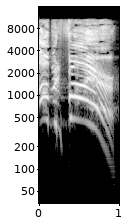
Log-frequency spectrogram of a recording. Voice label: order attack infantry, US

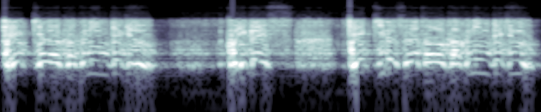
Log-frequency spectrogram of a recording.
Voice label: dialogs japanese; War Thunder

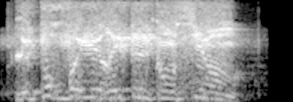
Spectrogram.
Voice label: voice message charger contused, crew tanks french

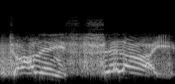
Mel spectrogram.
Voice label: attack position mood high, speech pol

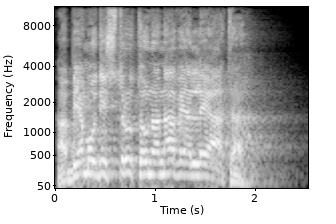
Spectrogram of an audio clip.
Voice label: Speech Destroy Ally Battleship, IT; World Of Warships

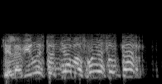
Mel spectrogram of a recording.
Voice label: on fire, mood med, speech; War Thunder

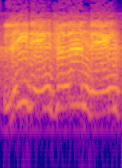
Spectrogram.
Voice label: voice message landing, english; War Thunder

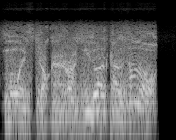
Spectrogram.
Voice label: voice message player tank hit, crew tanks spanish

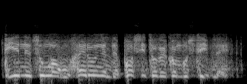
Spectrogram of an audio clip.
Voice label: damaged oil, mood low, speech; War Thunder

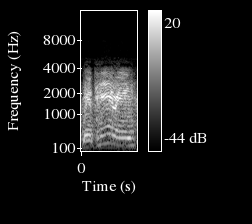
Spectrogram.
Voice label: voice message repairing; dialogs; War Thunder

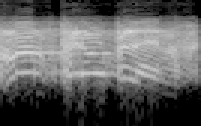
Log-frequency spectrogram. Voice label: aircraft damaged mood high, speech pol

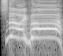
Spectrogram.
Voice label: sniper, english voiceovers; ModernWarfare; localized english; UK

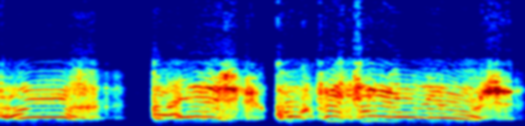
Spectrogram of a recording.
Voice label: on fire, mood high, speech tur; War Thunder

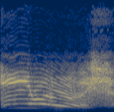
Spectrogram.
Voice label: bomb success, mood med, speech tur; War Thunder

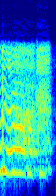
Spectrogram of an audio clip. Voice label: jp damaged pilot, speech jp

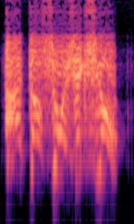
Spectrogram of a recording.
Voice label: bailout mood med, speech fr; War Thunder

